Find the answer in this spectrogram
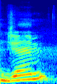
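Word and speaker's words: gem: ज दोनों बोल सकते हैं यहां पर अगला उच्चारण है जम जेम मींस होता है रत्न मणि यहां पर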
